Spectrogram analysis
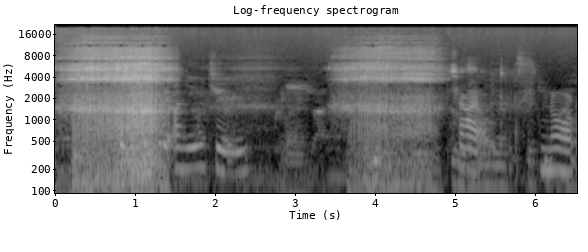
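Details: Sleeping brother: two long, loud, harsh rattling snores with quieter breathing between, faint voices in the background; ordinary snoring.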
